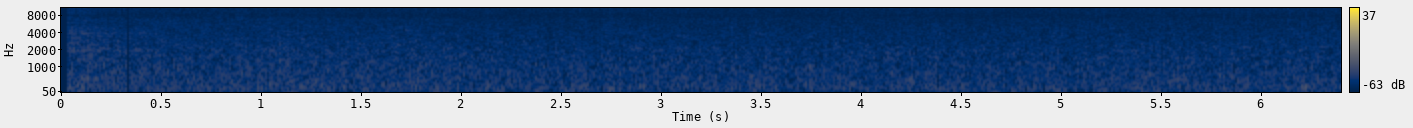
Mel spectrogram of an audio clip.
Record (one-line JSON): {"cough_length": "6.4 s", "cough_amplitude": 8, "cough_signal_mean_std_ratio": 0.77, "survey_phase": "beta (2021-08-13 to 2022-03-07)", "age": "65+", "gender": "Male", "wearing_mask": "No", "symptom_none": true, "symptom_onset": "12 days", "smoker_status": "Never smoked", "respiratory_condition_asthma": false, "respiratory_condition_other": false, "recruitment_source": "REACT", "submission_delay": "1 day", "covid_test_result": "Negative", "covid_test_method": "RT-qPCR"}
